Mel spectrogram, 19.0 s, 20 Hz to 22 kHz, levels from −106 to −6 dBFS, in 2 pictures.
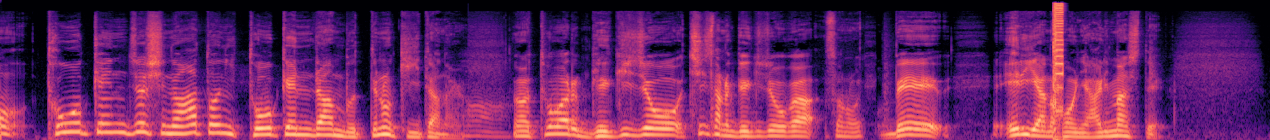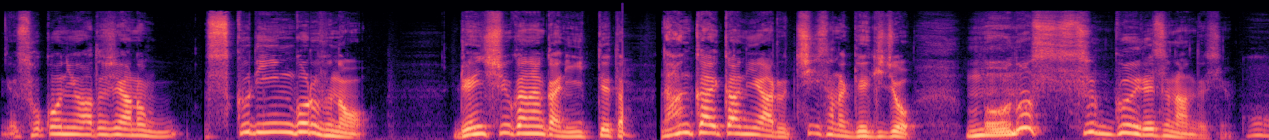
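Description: Speech with damaged data in a compressed stream: corrupted bytes make the decoder lose frame sync, giving brief chirps or blips at 3.51 s, 7.90–7.97 s and 14.19 s.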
